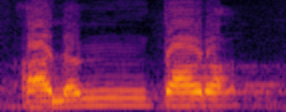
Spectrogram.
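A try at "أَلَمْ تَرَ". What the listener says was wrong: اس میں غنہ نہیں کریں گے. الم تر، قاعدہ کون سا ہو رہا ہے؟ اظہار شفوی. کس طرح ہو رہا ہے قاعدہ اظہار شفوی؟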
